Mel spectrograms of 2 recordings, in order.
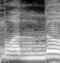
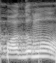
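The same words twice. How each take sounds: First: পদ্ম with m turned into a doubled d; everyday assimilated form. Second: পদ্ম with both d and m sounded; as spelt. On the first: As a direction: say পদ্ম as "pod-do". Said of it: "আর হয়ে গেছে দ যুক্ত দ". (ম বাদে জোড়া দ দিয়ে পদ্ম) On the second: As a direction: say পদ্ম as "pod-mo". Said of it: "আসল উচ্চারণটা কিন্তু লিখি প দয়ে ময়ে". (দ আর ম আলাদা করে পদ্ম) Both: Shown as a demonstration.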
